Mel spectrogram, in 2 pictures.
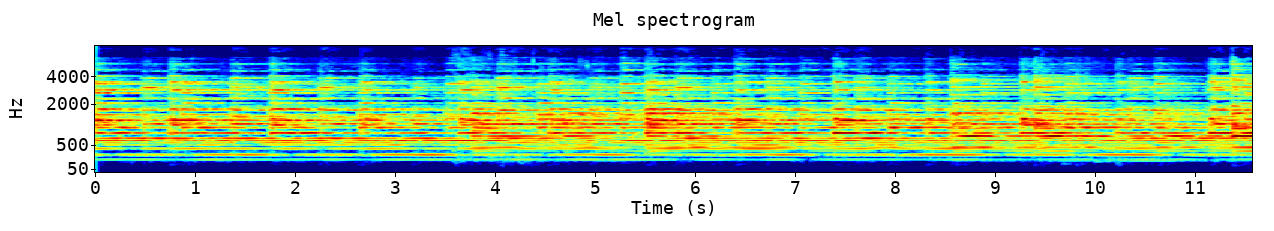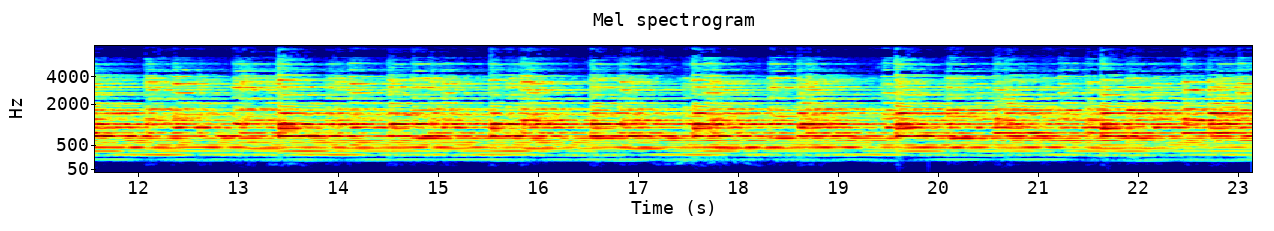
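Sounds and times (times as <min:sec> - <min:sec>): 
church bells ringing: 0:00.0 - 0:23.1.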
